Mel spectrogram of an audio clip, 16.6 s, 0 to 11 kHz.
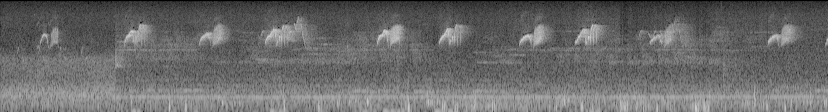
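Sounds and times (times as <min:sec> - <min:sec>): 
steady low hum: 0:00.0 - 0:16.5
Eastern phoebe hoarse buzzy phrases: 0:02.6 - 0:16.5.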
